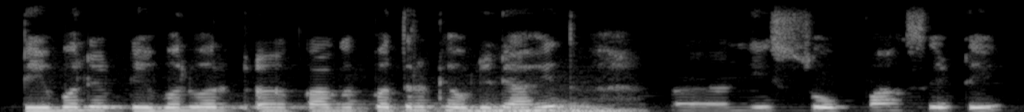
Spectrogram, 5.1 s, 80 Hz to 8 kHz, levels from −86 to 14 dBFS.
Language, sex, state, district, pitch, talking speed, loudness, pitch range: Marathi, female, Maharashtra, Dhule, 235 Hz, 130 wpm, -16 LUFS, 225-340 Hz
